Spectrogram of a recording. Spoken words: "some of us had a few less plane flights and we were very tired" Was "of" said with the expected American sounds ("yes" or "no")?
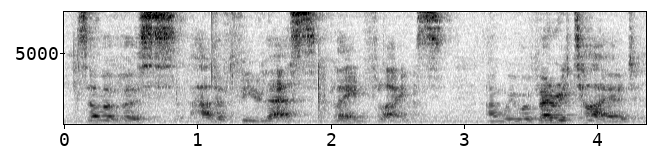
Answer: yes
